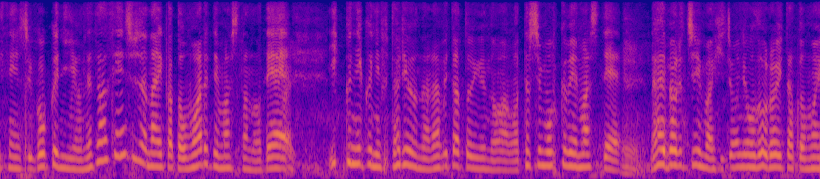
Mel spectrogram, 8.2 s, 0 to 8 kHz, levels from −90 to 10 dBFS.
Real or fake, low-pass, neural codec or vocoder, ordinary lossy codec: fake; none; codec, 16 kHz, 4 kbps, FreqCodec, smaller model; none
